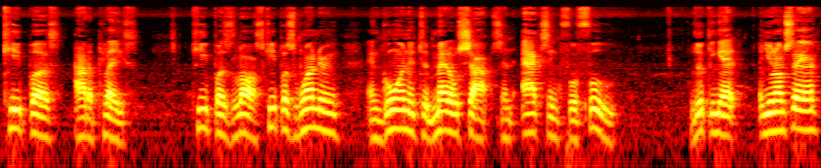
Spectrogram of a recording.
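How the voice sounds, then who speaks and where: A man's voice: medium pitch, measured pace. Casual American man hosting a call-in show. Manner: folksy, addresses listeners as family. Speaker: host of a live call-in show. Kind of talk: casual live community talk.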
